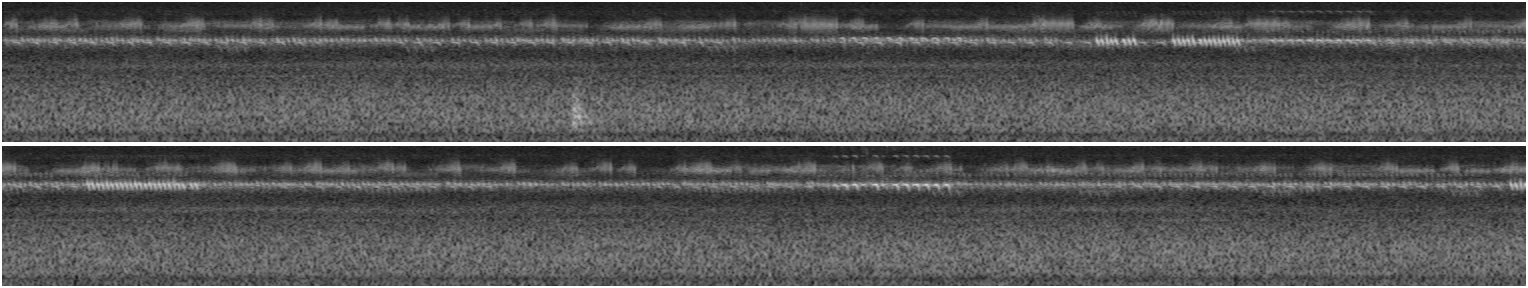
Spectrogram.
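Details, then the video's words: Nocturnal cricket chorus, an unbroken high ringing buzz made of quick pulses. Several nearer crickets add short, louder trilled bursts every few seconds. "Soothing Cricket Sounds"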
